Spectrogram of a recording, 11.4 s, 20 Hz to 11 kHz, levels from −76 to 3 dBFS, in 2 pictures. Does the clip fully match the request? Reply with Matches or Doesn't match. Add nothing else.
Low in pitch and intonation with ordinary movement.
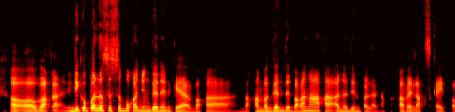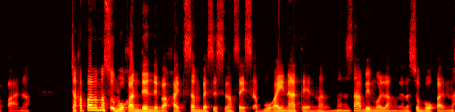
Doesn't match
